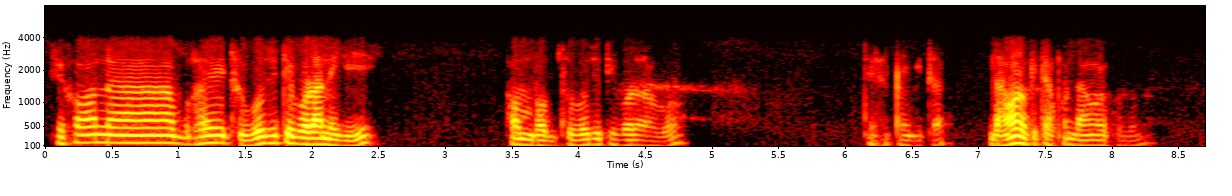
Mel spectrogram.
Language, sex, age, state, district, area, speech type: Assamese, female, 60+, Assam, Morigaon, urban, conversation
